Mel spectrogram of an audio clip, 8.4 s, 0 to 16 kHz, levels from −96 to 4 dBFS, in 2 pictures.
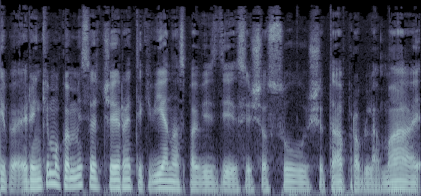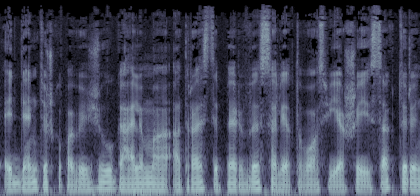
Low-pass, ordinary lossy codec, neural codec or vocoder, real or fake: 14.4 kHz; MP3, 64 kbps; none; real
